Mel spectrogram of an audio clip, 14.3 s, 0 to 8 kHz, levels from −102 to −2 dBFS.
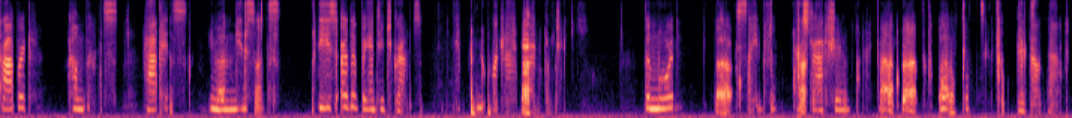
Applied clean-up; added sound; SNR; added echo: neural diffusion model UNIVERSE++.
